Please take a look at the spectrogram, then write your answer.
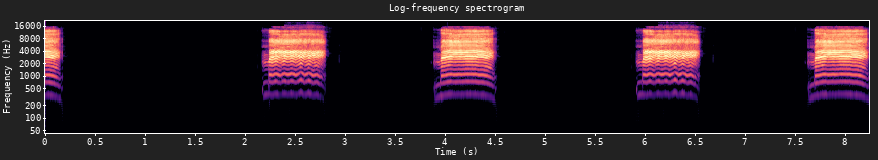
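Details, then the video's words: Lamb bleating, a series of nasal, wavering bleats each lasting about half a second, repeated roughly every two seconds with silent gaps between and no other sounds. "Cordeiro Som do Cordeiro"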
